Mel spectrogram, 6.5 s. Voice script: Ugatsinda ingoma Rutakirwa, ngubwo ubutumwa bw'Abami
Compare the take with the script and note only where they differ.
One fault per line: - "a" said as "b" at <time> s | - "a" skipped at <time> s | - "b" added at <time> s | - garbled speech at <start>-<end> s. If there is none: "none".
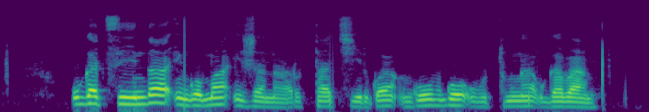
- "ijana" added at 2.4 s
